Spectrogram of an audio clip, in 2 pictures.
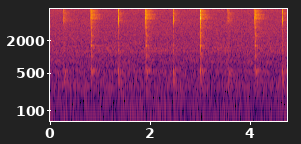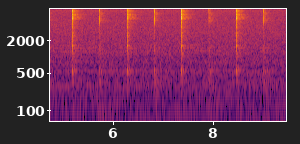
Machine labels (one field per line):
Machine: valve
